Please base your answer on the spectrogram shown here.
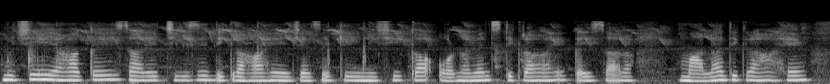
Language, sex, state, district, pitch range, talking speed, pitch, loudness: Hindi, female, Arunachal Pradesh, Papum Pare, 180-200 Hz, 160 wpm, 190 Hz, -16 LUFS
